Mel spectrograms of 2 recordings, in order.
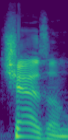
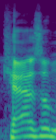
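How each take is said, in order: First: The word begins with a CH sound. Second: The word begins with a hard K sound. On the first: "like like like C H" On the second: "like like with a K"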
